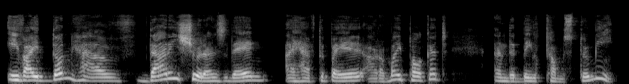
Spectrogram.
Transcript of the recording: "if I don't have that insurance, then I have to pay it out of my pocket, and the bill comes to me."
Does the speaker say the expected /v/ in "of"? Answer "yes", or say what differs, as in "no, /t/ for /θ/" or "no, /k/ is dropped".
yes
